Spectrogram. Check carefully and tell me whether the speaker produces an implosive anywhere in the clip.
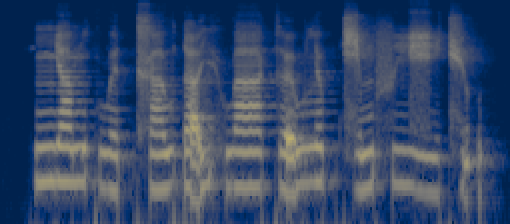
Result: yes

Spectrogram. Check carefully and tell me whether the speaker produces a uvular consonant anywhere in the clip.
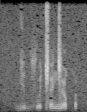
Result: yes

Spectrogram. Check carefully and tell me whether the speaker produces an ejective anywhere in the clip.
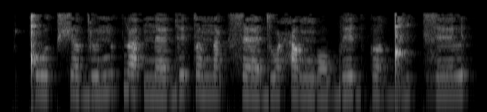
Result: no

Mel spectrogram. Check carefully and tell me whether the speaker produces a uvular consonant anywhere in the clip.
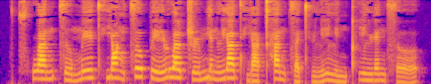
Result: no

